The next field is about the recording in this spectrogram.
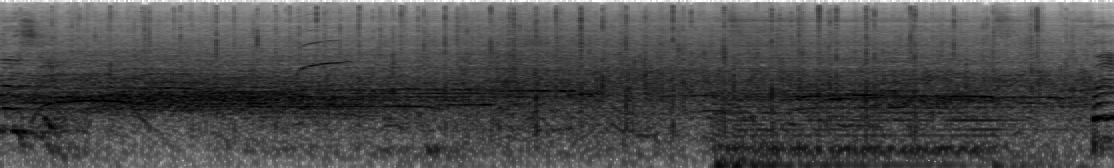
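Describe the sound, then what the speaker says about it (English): A theatre crowd at a live tour show in Manchester's Apollo applauds and cheers loudly, a dense wash of clapping with whoops that carries on for several seconds before thinning slightly. "Everyone give a cheer for Lucy!"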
